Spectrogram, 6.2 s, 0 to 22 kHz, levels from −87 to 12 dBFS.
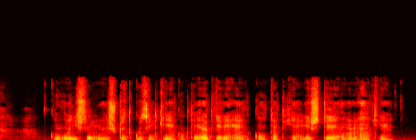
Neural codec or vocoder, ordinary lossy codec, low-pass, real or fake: autoencoder, 22.05 kHz, a latent of 192 numbers a frame, VITS, trained on one speaker; MP3, 48 kbps; 9.9 kHz; fake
